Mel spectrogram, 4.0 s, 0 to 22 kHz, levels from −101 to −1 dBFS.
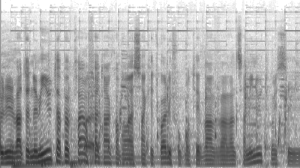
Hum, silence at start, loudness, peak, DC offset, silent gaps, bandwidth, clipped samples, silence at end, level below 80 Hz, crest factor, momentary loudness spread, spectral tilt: none; 0 s; -28 LUFS; -6 dBFS; under 0.1%; none; 19.5 kHz; under 0.1%; 0 s; -44 dBFS; 20 dB; 9 LU; -6 dB/octave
